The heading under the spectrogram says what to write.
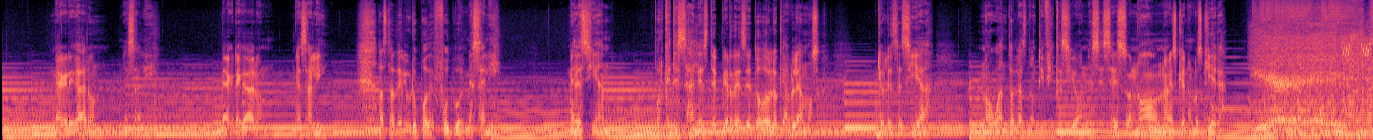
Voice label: Voice Actor Neutral Spanish LATAM interactive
